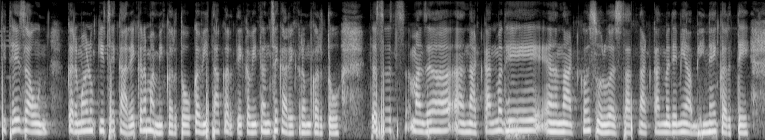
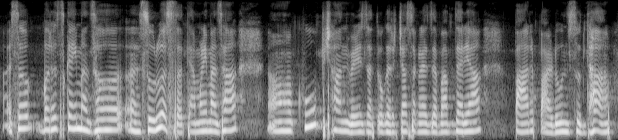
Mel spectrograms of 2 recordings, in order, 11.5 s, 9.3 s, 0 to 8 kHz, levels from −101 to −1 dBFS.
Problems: constant background noise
